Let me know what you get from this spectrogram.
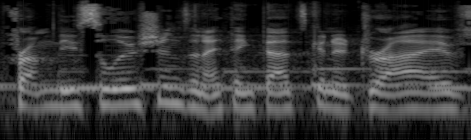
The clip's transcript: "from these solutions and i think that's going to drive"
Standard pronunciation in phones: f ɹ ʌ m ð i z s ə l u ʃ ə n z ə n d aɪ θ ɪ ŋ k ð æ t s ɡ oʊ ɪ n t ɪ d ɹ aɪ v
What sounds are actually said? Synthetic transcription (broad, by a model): f ɹ ʌ m ð i z s ə l u ʃ ə n z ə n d aɪ θ ɪ ŋ k ð æ t s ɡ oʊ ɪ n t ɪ d ɹ aɪ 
